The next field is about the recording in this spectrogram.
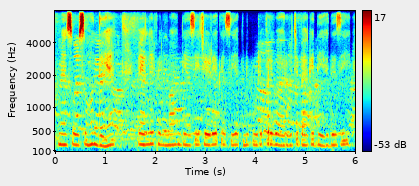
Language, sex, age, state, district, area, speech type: Punjabi, female, 30-45, Punjab, Gurdaspur, urban, spontaneous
